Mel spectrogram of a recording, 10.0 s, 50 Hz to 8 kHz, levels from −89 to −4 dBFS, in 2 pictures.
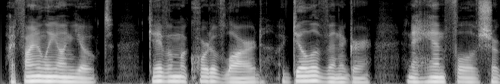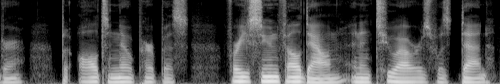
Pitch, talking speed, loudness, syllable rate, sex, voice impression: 105 Hz, 205 wpm, -20 LUFS, 5.3 syllables/s, male, adult-like, slightly middle-aged, thick, tensed, slightly powerful, bright, slightly soft, slightly clear, fluent, cool, very intellectual, slightly refreshing, very sincere, very calm, mature, reassuring, slightly unique, elegant, slightly wild, slightly sweet, lively, kind, slightly modest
